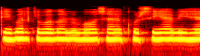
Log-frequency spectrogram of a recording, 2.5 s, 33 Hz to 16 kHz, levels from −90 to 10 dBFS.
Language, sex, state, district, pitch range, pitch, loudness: Hindi, female, Jharkhand, Palamu, 215-220 Hz, 215 Hz, -13 LUFS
